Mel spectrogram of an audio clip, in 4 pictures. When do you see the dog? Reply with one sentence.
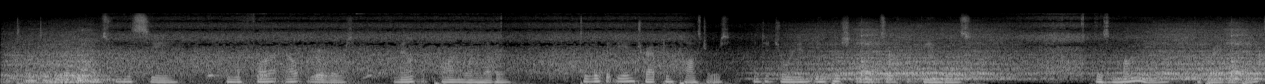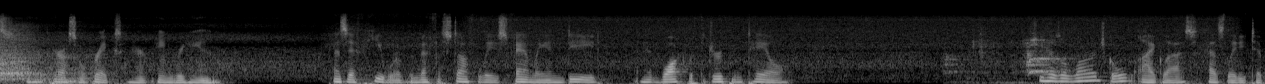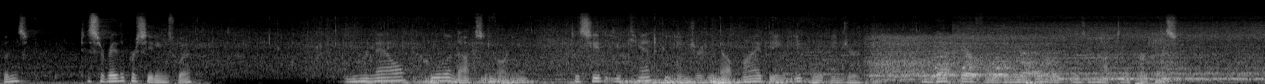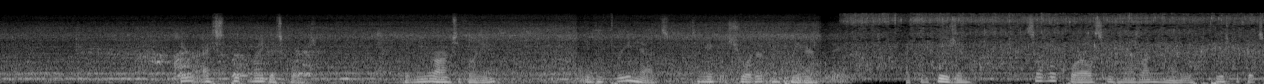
The dog can be heard from 2.0 to 3.8 s, from 22.1 to 23.3 s, from 34.1 to 35.9 s and from 39.3 to 41.1 s.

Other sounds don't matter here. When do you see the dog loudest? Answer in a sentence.
The volume of the dog peaks at 35 seconds.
